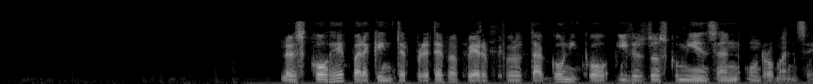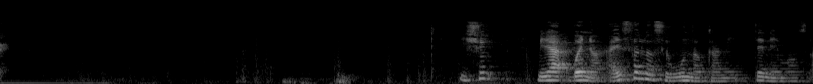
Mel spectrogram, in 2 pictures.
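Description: Throughout the speech there is a rough, grainy quality with noise filling the gaps between harmonics, a clear sign of low-delay AAC compression, likely AAC-ELD at a bitrate around 32 kbps. On a spectrogram the harmonic lines look smeared and speckled, and the band stops at 8 kHz.

From 3.27 to 3.30 s there is a brief dip, heard as AAC frame loss with muting. The decoder zeroed the missing spectrum, which fits a single lost frame. The waveform tapers smoothly to silence and back, and the spectrogram shows a brief blank vertical strip.

An echo leak appears from 3.45 to 3.49 s, 4.08 to 5.27 s, 5.64 to 6.49 s and 7.92 to 8.32 s. A delayed copy of the speech sits behind the original, 320 ms late in the first two stretches and 295 ms late in the last two. It is very faint at 3.45 s and 7.92 s and more noticeable in the other two stretches, likely from a loudspeaker echo the far-end canceller missed. 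On a spectrogram it looks like a fainter, offset ghost of the harmonic pattern.

Speech suppressed in double talk occurs from 4.83 to 5.06 s and from 7.62 to 7.73 s, about 150 ms and 100 ms of dips. The speech drops by up to about 35 dB and then about 40 dB, likely because the canceller ducked everything while it could not separate the talker from the echo. The waveform shows chopped gaps in the envelope.

From 8.17 to 8.61 s the background is gated by the echo canceller. The room sound falls away by up to about 37 dB for roughly 400 ms, then returns. The spectrogram's noise floor goes dark across all frequencies before it recovers.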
